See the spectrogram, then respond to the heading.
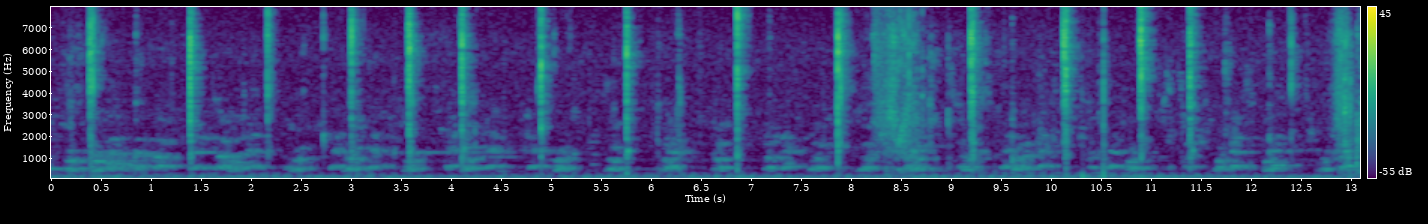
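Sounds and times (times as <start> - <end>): wet mouth smacks chewing: 0.2 - 5.0, 5.7 - 6.0, 7.8 - 9.4, 10.0 - 11.6, 12.4 - 13.0.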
